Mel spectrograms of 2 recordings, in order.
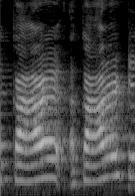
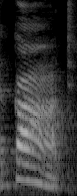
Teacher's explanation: In RP the letter R is silent before consonants. अगर consonants के पहले कोई R है तो उस R का pronunciation नहीं होगा।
